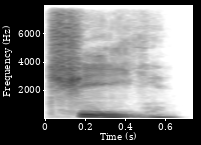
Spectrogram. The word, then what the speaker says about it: qi: At acupuncture's core is the notion of ki, pronouncedq chi, the life force or energy flowing through the body along invisible pathways called meridians.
